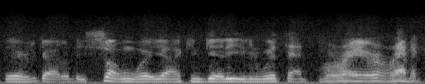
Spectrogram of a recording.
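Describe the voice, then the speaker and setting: A man's voice: medium pitch, flat delivery, unhurried, vocal fry, slight background noise, rough recording. An actor playing a vengeful male fox in a children's radio play, muttering in folksy talk. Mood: grudging, scheming. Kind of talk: children's radio theatre dramatization.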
